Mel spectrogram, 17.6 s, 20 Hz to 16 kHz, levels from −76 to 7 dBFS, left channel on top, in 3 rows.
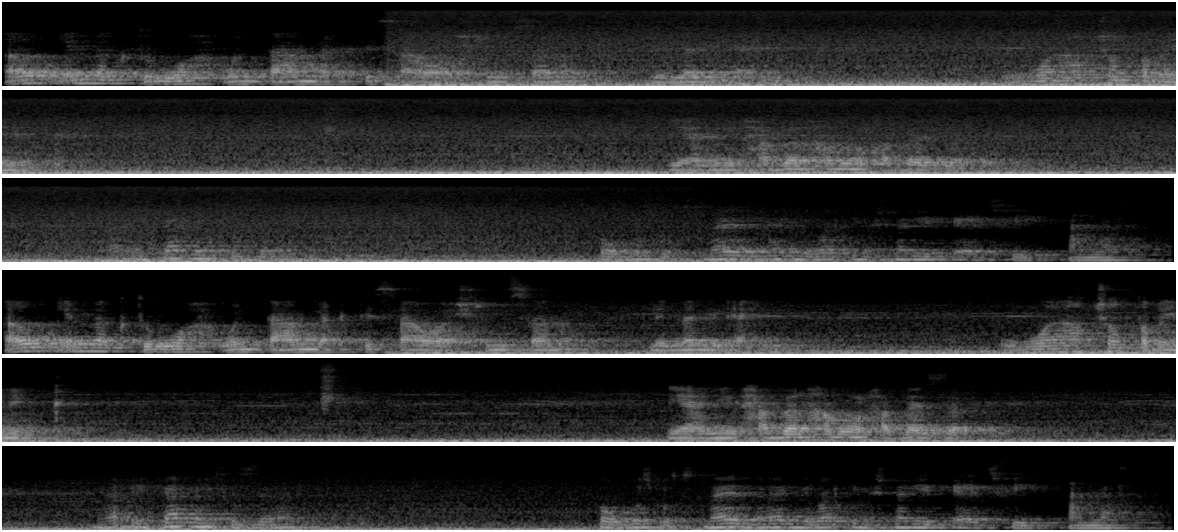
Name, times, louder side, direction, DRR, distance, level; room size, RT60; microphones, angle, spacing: voice 1, 0.0-2.9 3.2-4.0 5.0-6.1 9.2-10.7, right 2 dB, 60° right, 5 dB, 0.7 m, -30 dB
sound 1, 1.9-16.2, left 3 dB, 70° left, 0.3 m, -30 dB
sound 2, 2.8-12.5, equal, 80° right, 1.1 m, -38 dB
voice 2, 12.2-13.3 14.7-17.4, right 3 dB, 25° right, 2 dB, 0.3 m, -33 dB
5.8 x 4.0 x 4.5 m, 1.4 s
head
